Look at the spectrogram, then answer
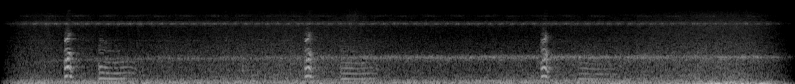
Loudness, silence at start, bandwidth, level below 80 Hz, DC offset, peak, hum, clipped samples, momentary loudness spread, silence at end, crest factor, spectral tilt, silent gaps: -32 LUFS; 0.05 s; 16 kHz; -36 dBFS; 0.2%; -10 dBFS; none; under 0.1%; 7 LU; 0.05 s; 20 dB; -4.5 dB/octave; none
